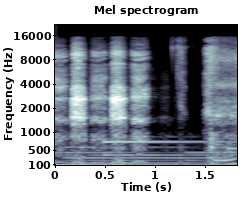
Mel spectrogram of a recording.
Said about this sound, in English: doing a lot of panting today, guys. There is a lot of coffee that happened. We both have the shakes. We both have coffee shakes.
